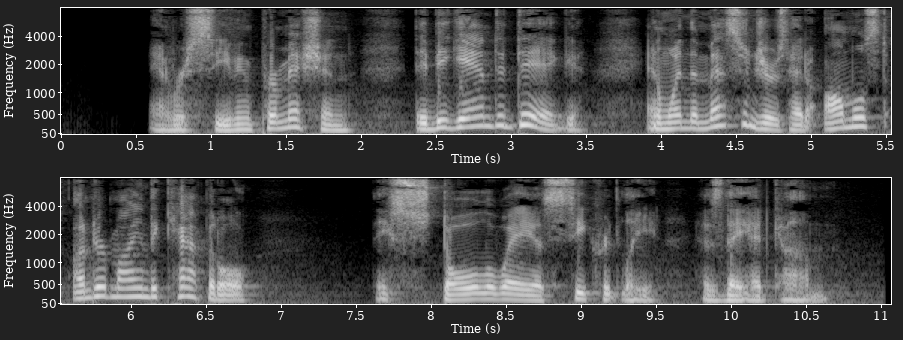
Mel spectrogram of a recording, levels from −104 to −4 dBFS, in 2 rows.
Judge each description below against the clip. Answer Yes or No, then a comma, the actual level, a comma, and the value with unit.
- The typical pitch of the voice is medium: Yes, medium, 145 Hz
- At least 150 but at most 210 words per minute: No, slow, 135 wpm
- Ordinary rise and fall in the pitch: No, wide, 8.1 semitones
